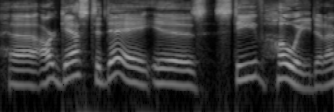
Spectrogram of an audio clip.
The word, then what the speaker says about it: Hohe: host Mark Pals Our Guest today is Steve hoey did I pronounce that that's correct you did that okay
